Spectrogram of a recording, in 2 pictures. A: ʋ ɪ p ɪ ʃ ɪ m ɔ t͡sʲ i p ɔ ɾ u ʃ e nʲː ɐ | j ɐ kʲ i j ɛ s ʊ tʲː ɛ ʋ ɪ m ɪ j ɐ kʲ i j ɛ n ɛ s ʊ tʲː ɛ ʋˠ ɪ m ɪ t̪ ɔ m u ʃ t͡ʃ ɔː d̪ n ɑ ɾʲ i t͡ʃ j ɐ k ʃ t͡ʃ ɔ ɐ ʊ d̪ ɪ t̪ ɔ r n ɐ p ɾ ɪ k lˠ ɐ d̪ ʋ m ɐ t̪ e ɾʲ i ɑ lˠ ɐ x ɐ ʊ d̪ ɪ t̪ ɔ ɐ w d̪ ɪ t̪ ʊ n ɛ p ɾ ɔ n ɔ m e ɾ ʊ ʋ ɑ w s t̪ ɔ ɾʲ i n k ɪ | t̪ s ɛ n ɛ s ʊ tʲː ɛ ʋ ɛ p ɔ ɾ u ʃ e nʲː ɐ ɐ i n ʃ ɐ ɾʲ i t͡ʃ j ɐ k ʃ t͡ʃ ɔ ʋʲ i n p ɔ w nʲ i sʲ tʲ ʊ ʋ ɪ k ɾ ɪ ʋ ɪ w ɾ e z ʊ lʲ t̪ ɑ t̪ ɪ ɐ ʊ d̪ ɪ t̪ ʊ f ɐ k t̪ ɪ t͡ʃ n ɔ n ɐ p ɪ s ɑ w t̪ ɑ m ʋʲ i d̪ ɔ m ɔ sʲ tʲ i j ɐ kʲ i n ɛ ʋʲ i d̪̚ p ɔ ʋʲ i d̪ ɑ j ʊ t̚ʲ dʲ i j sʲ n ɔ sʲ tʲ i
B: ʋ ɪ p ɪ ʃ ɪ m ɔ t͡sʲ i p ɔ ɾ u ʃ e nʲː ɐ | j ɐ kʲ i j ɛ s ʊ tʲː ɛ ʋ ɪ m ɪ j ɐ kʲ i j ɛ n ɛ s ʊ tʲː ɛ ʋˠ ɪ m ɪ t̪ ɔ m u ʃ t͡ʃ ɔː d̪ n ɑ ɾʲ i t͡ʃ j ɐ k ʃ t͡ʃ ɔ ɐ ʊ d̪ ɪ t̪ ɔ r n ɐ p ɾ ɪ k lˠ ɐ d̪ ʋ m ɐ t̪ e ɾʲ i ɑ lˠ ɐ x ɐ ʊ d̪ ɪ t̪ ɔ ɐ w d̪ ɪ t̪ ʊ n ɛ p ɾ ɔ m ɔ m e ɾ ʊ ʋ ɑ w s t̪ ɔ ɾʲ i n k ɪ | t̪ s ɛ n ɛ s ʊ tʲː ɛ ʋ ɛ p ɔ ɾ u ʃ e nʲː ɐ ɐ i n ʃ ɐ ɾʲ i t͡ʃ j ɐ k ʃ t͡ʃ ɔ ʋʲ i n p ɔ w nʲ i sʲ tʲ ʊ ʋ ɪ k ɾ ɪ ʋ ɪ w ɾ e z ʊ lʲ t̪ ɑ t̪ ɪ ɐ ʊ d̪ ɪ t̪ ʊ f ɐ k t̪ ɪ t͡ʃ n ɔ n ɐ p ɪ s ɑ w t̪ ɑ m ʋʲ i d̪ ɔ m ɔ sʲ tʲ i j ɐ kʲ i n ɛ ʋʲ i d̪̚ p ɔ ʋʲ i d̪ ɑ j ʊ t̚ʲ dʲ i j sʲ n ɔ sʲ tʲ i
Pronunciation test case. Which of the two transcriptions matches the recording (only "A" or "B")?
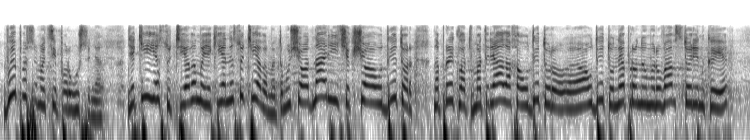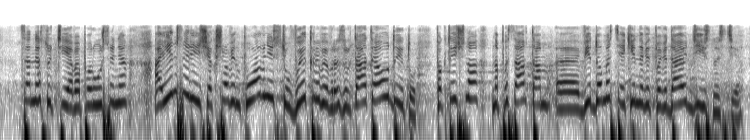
A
